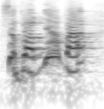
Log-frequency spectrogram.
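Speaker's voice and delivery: high, loud rhetorical question; booming preacher's question. Real, not acted. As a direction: fire the question at the room. Preacher asks congregation loudly.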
